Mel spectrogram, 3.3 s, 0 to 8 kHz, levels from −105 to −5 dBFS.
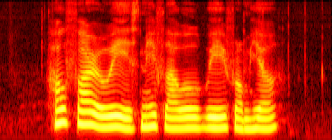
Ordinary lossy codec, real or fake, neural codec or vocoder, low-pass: none; real; none; none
